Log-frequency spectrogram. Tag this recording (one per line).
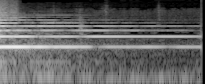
keyboard
e
keyboard-note
note
notes
piano-note
keyboard-notes
piano
piano-notes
